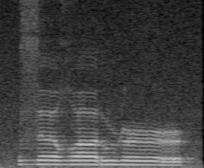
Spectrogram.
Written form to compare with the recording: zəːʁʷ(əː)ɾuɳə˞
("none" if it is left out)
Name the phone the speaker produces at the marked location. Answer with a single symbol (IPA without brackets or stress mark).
ʌː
